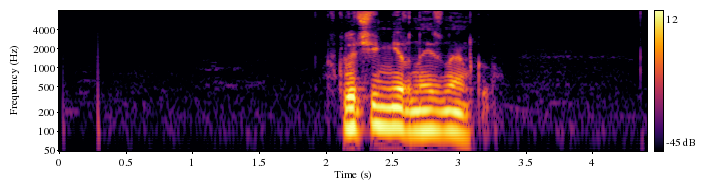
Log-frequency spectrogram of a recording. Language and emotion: Russian, neutral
